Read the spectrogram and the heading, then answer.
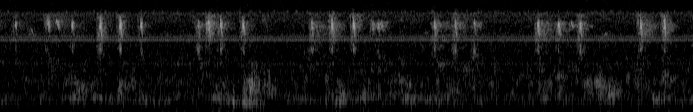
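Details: Male black redstart, probably wintering, in the Doñana National Park marshes in Spain, perched on a building roof in wind, gives high, dry ticking notes in quick clusters of two or three, about every second, over thin hum and soft wind.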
